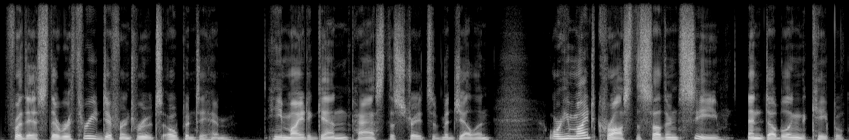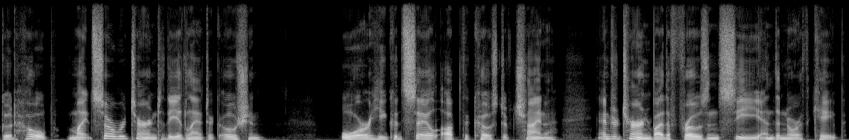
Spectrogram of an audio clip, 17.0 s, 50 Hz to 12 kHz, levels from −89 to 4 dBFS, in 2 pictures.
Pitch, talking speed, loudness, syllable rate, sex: 125 Hz, 205 wpm, -19 LUFS, 5.2 syllables/s, male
